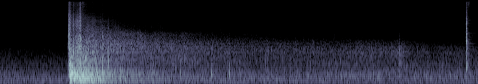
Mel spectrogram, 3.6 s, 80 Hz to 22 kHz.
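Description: A single loud, close shot from an M16A2 service rifle, with a crack that decays into a long outdoor echo. A couple of faint distant pops follow, then a short sharp tick near the end.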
